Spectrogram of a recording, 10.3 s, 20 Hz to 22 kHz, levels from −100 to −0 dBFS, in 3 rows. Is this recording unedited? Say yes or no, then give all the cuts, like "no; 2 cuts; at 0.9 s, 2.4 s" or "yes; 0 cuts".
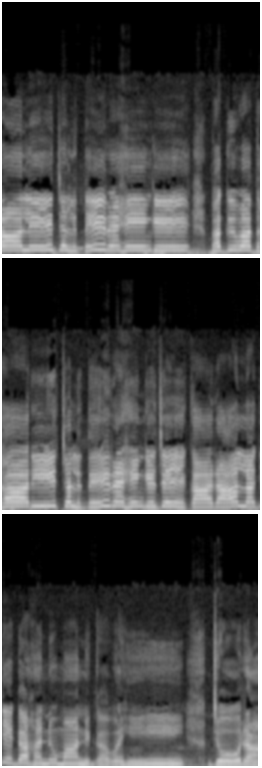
yes; 0 cuts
